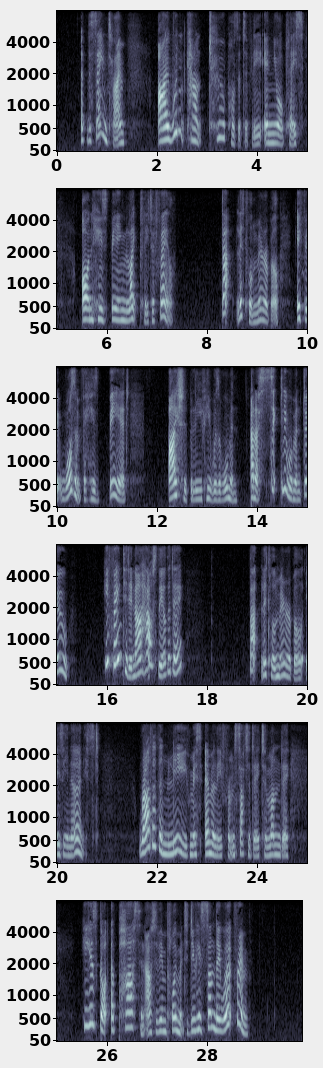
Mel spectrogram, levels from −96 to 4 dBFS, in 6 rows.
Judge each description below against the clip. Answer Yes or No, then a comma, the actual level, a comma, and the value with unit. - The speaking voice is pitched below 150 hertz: No, high, 230 Hz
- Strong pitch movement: Yes, wide, 6.5 semitones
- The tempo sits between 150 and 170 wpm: Yes, average, 155 wpm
